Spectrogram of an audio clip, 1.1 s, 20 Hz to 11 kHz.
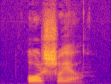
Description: Orsolya (Hungarian pronunciation: [ˈorʃojɒ]
Hu-Orsolya.ogg.mp3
